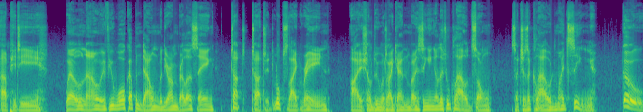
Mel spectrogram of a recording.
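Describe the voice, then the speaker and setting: Using a put-on character voice, a man speaks at a fairly low pitch. His pace is moderate. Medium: read story. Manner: earnest, solemn, slightly anxious.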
